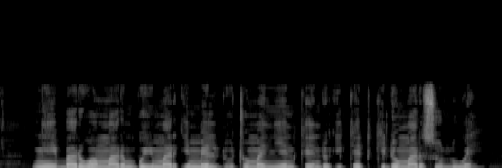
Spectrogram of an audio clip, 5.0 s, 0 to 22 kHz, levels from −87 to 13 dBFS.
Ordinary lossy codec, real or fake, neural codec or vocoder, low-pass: none; real; none; 10.8 kHz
